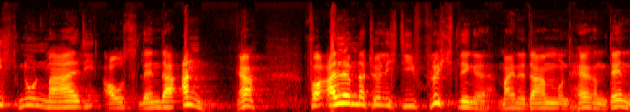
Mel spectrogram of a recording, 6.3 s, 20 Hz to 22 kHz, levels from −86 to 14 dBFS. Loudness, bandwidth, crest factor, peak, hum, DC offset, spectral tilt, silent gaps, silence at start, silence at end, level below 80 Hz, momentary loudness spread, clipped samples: -21 LUFS; 20 kHz; 20 dB; 0 dBFS; none; under 0.1%; -5 dB/octave; none; 0 s; 0 s; -64 dBFS; 14 LU; under 0.1%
